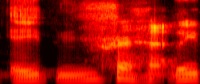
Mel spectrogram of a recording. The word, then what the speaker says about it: Etan: Apologize if I pronounced your name wrong, Etan. It's okay. Yeah, Etan is the proper pronunciation, folks.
